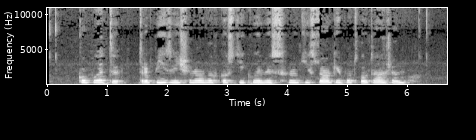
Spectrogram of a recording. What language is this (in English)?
Czech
